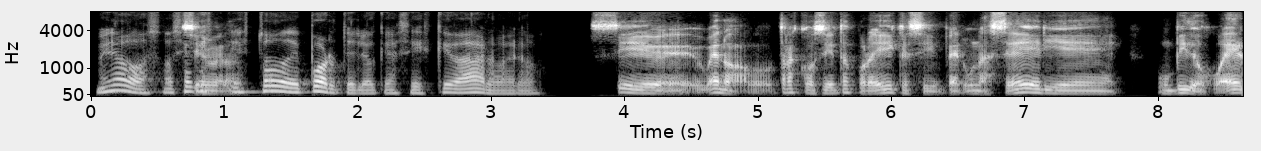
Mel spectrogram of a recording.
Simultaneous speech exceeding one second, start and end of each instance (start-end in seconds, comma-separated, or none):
none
